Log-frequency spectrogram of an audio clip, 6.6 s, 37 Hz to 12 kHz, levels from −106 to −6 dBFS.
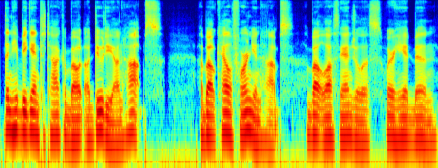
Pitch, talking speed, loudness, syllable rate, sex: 105 Hz, 180 wpm, -20 LUFS, 5.5 syllables/s, male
